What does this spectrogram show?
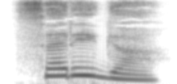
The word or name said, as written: ಸರಿಗ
